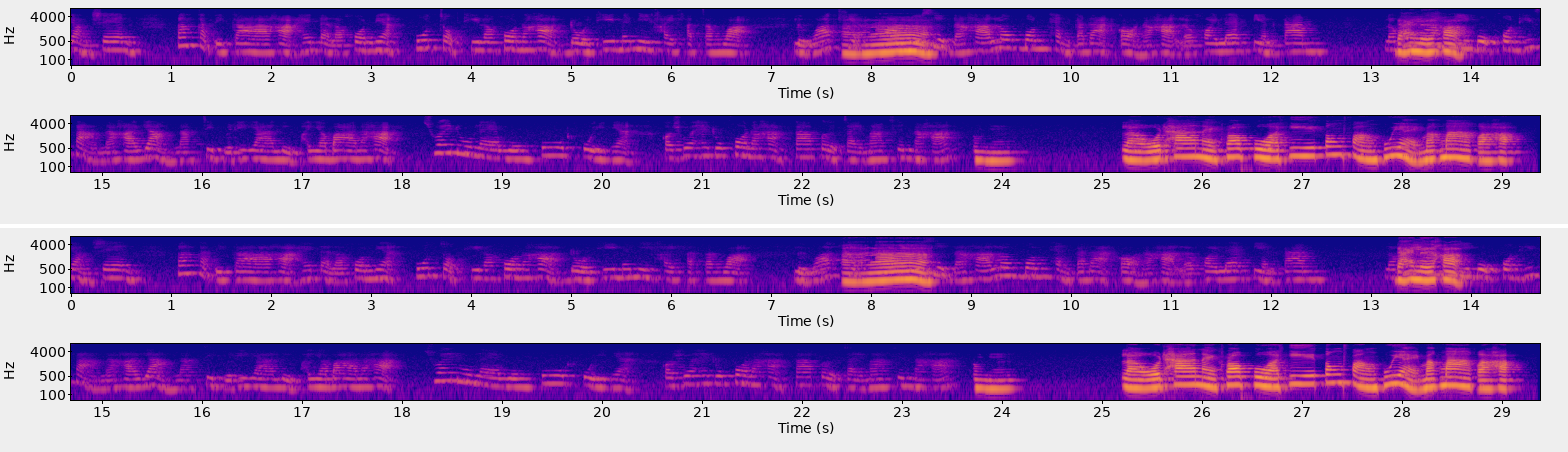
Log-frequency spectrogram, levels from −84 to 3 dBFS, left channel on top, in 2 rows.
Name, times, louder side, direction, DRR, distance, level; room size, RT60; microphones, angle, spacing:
voice 1, 0.0-6.8 7.0-12.5 13.1-17.9 18.2-23.5, left 2 dB, 50° left, 6 dB, 5.2 m, -43 dB
voice 2, 7.7-8.6 13.2-13.9 23.7-24.1 25.2-29.1, right 2 dB, 45° right, 10 dB, 1.7 m, -24 dB
16.0 x 14.5 x 3.9 m, 0.34 s
head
